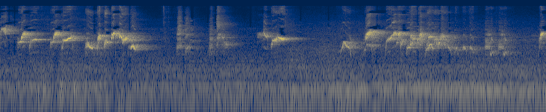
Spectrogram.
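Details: Voice training by a rare Nam Dong, Hue red-whiskered bulbul: a string of short, downslurred whistled chirps, repeated in small clusters with gaps, ending in a denser warbled burst.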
